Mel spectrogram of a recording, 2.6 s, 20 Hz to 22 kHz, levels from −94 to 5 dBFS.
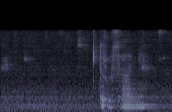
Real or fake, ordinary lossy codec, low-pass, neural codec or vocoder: fake; none; 7.2 kHz; vocoder, 24 kHz, 100 mel bands, Vocos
